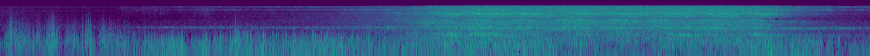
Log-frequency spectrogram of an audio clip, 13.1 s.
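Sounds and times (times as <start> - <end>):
electric train rushing past: 3.5 - 13.0
high falling whines: 4.7 - 13.0.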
